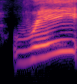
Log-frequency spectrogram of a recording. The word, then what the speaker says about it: RAI: Yeah, like ray of sunshine. Okay. Like the ray of sunshine. Thank you. Now I will remember that. Ry empowers refugee and immigrant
